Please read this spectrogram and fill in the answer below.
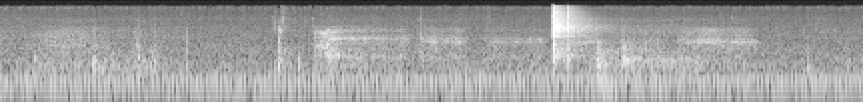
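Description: A single sharp click about four seconds in, with a short ring, as a hand works at the front of a car's engine bay, over a steady low hum and faint handling noise.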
